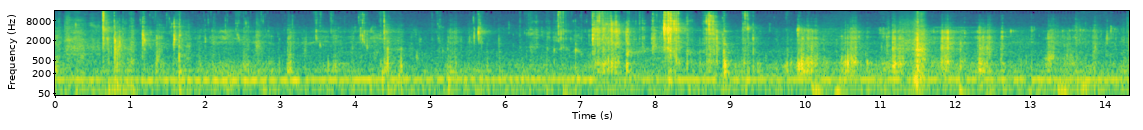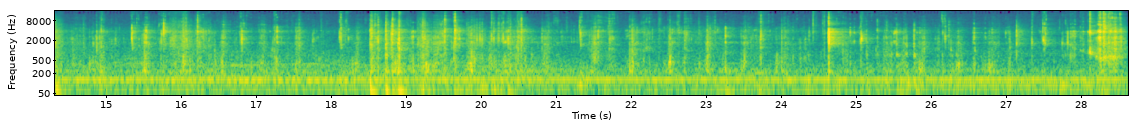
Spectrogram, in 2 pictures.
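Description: Close-miked eating: a person chewing and crunching tortilla chips and burrito bowl food, with irregular crunches and wet mouth smacks, a few louder than the rest. A faint steady low hum runs underneath.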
